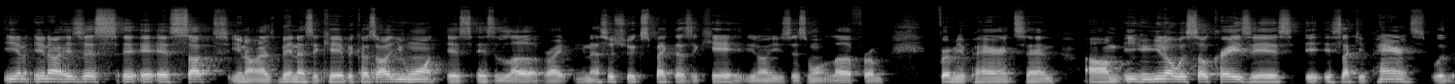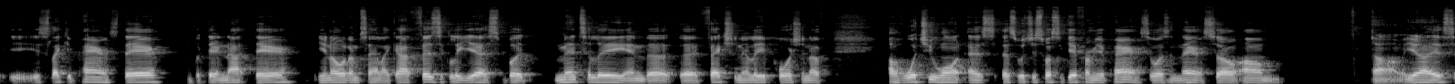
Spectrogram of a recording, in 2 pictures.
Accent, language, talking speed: American, English, 220 wpm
